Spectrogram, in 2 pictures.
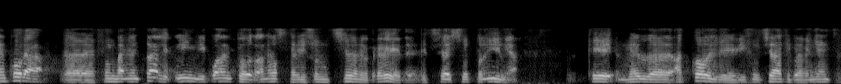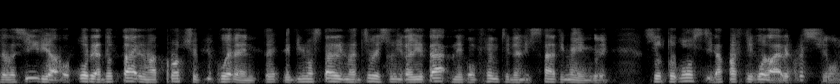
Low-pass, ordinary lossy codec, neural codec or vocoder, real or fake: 5.4 kHz; none; codec, 16 kHz, 1 kbps, FreqCodec, smaller model; fake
